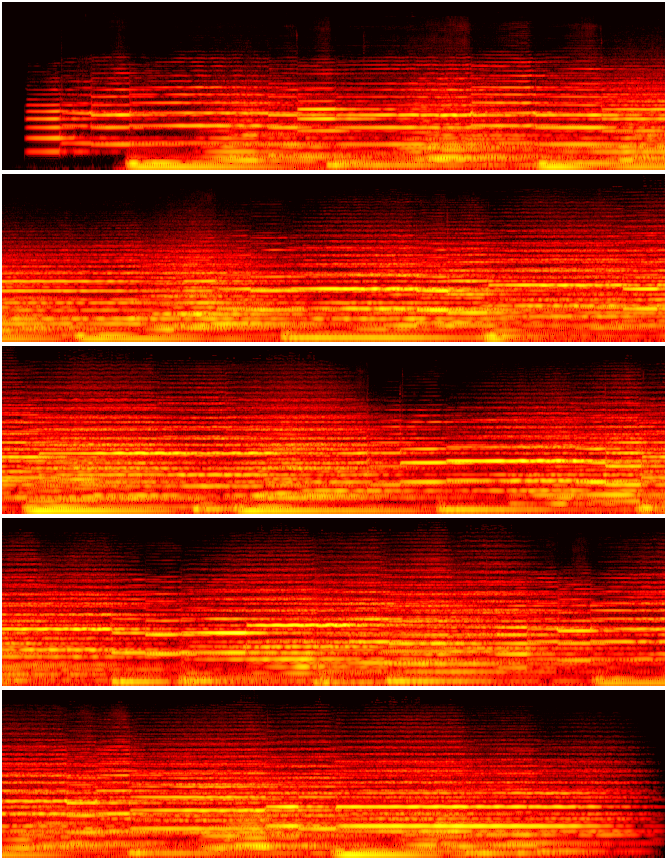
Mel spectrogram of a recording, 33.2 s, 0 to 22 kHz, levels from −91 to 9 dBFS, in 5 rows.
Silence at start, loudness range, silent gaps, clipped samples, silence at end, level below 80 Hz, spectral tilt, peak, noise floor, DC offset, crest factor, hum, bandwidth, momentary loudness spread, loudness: 0.25 s; 6 LU; none; under 0.1%; 0.3 s; -32 dBFS; -5.5 dB/octave; -6 dBFS; -41 dBFS; under 0.1%; 14 dB; none; 12.5 kHz; 9 LU; -20 LUFS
